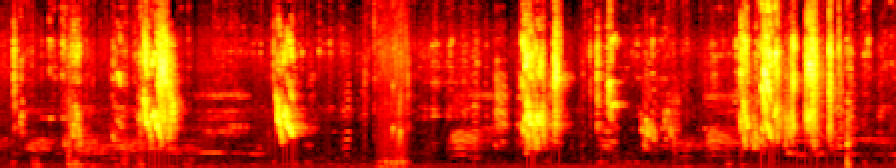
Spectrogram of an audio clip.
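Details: Budgerigars chirping in separate squeaky bursts spaced a second or more apart, with a brief low thump partway through and quiet hum between calls.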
